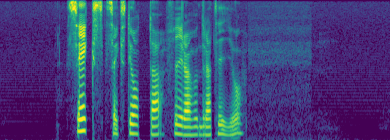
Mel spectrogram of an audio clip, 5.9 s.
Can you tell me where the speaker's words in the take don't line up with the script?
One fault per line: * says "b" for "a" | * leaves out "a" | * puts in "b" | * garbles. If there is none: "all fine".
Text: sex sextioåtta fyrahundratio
all fine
